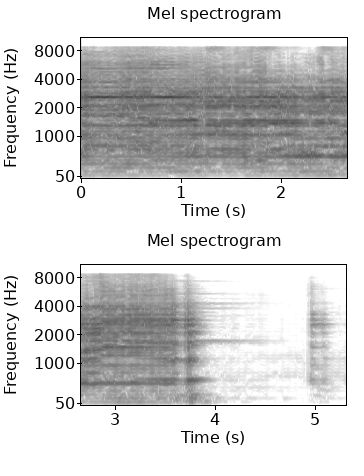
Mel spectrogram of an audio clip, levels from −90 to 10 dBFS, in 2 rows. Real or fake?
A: fake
